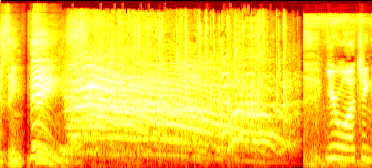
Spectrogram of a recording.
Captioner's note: crowd; people clapping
